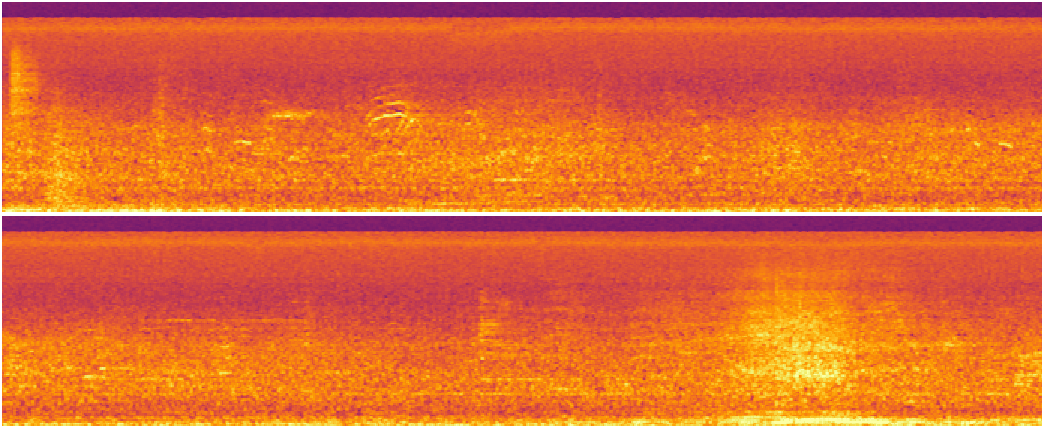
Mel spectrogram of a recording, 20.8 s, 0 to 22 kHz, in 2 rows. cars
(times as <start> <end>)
13.4 20.8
